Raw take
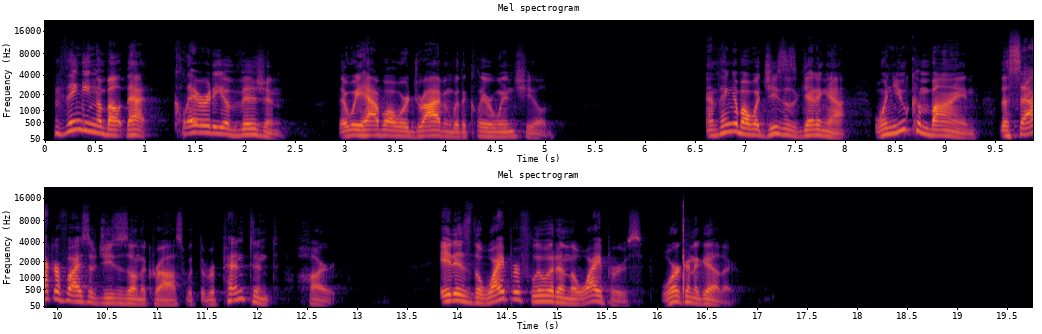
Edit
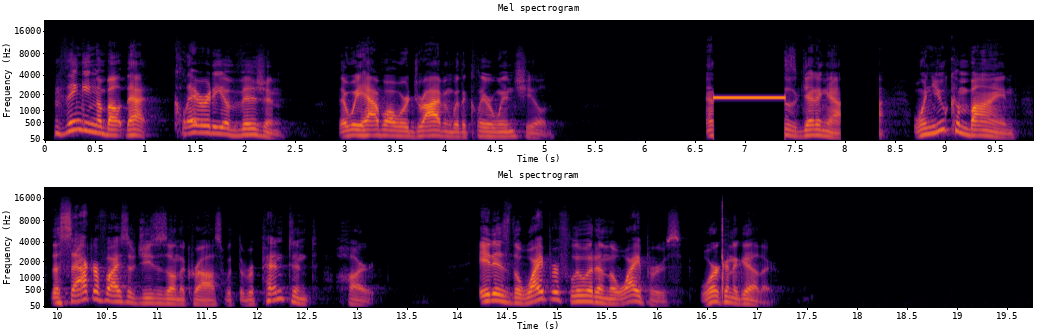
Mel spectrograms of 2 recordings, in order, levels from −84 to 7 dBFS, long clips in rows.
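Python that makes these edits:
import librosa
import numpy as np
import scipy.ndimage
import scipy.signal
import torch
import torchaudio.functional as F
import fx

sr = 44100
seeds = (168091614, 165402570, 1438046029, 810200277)

y = fx.edit(x, sr, fx.bleep(start_s=6.69, length_s=0.72, hz=1770.0, db=-14.5),
    fx.insert_silence(at_s=7.96, length_s=0.39), tone=tone)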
